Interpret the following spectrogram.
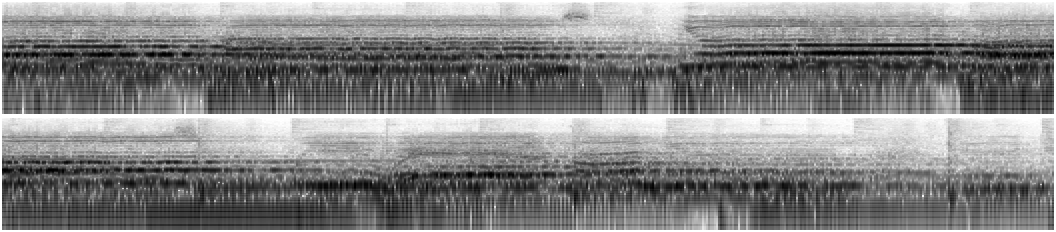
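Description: A church choir singing a hymn in long held notes, over a steady low accompaniment.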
